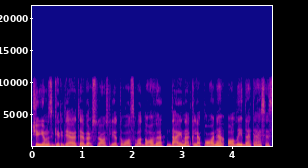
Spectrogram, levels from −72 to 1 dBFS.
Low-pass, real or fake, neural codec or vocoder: 10.8 kHz; real; none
